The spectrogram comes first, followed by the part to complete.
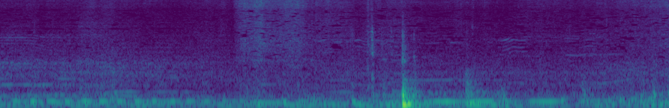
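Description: A single sharp knock a little past halfway through, over a steady low hum: the phone that is filming is being moved and handled.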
